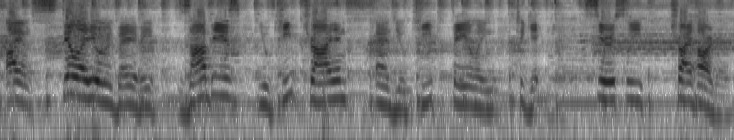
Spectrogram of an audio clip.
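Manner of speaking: loud, cocky taunt at the zombies. Acted. Taunting the zombies who chase him.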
